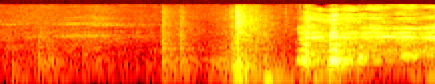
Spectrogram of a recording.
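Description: A sharp knock about a second in, like a body bumping against a hard surface, then loud laughter near the end.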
